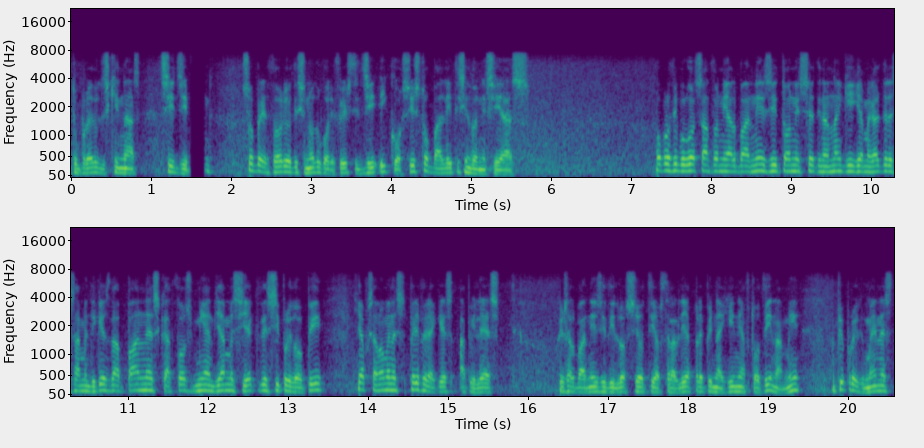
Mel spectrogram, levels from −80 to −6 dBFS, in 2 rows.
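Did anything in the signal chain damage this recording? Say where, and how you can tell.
Yes. The first problem is gain pumping at the capture and call-processing stage, and it runs through the whole clip. The room noise sits about 32 dB under the speech. The gain swings by roughly 15 dB. The level is clamped hard, so loud and soft syllables come out much the same. The likely cause is input gain set far too high, with a fast limiter pulling it back on every loud sound.

The second problem is lost AMR speech frames, which points to the network or radio link. From 1.49 to 1.73 s the speech smears, thins and drops toward silence. It then recovers weakly just before "στο περιθώριο τη". The gap is about 180 ms, which fits roughly nine consecutive 20 ms frames failing their checks. The AMR-WB decoder filled the gap by repeating the last good pitch and spectral envelope at falling gain. In wideband that fade is quick. 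The surrounding HD Voice speech is clear, consistent with 12.65 kbit/s.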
